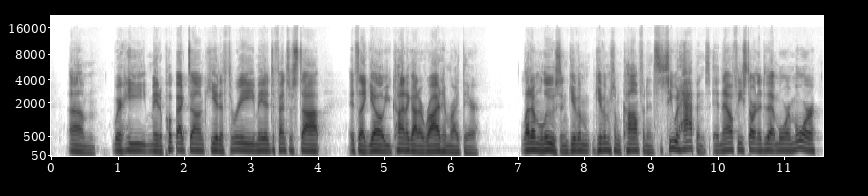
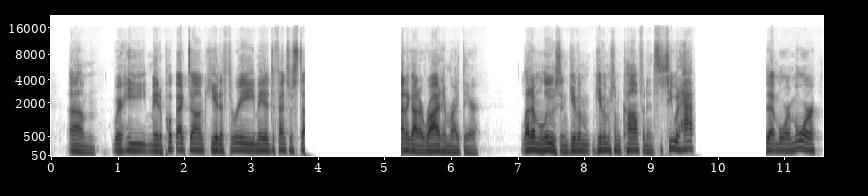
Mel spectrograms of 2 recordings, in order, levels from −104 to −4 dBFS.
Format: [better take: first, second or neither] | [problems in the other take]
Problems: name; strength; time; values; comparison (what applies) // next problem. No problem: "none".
first | audio cutting out; at 4 s for 1.5 s and at 9.5 s for 1 s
